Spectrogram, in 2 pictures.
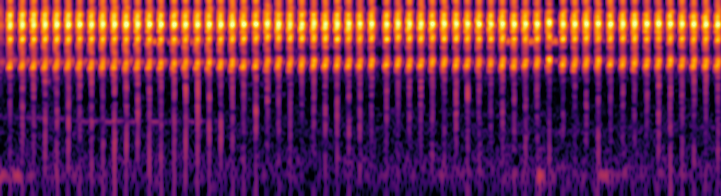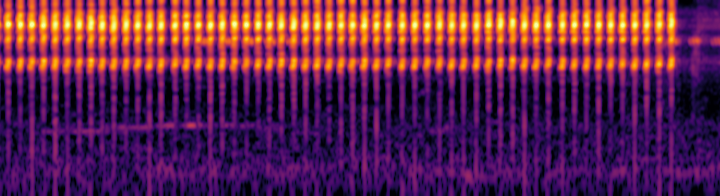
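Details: Original belalang kecek grasshopper recording used to train songbirds: a long, steady run of sharp, high, rasping pulses repeated about three times a second for roughly fourteen seconds, then stopping abruptly.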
